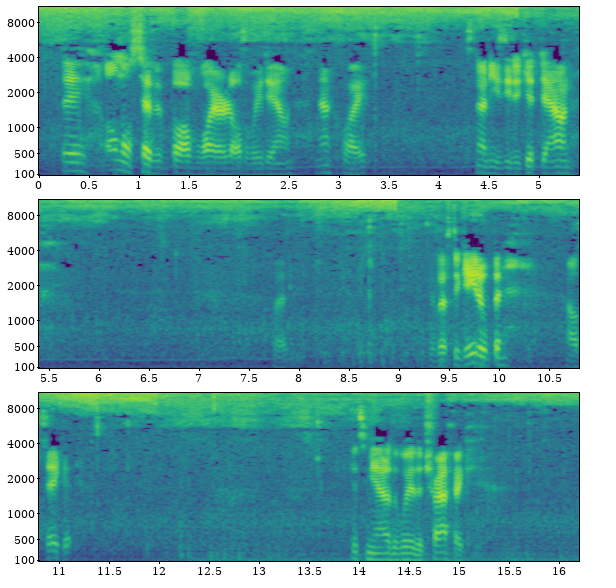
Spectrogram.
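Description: A man speaks calmly in short bursts close to the microphone.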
